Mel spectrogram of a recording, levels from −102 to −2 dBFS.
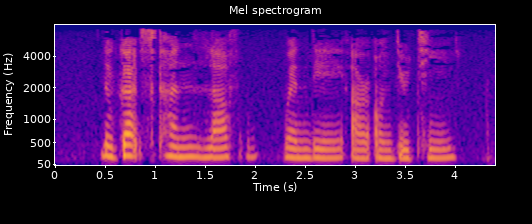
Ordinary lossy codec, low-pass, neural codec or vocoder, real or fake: MP3, 32 kbps; 7.2 kHz; vocoder, 22.05 kHz, 80 mel bands, WaveNeXt; fake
